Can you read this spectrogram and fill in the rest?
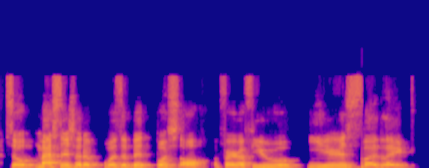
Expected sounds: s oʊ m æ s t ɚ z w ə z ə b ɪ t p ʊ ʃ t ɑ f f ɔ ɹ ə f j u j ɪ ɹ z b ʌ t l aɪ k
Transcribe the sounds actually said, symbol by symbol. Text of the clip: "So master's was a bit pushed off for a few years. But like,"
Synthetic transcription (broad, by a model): s oʊ m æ s t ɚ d w ə z ə b ɪ t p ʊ s t ɑ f f ɔ ɹ ə f j u j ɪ ɹ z b ʌ t l aɪ k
